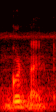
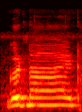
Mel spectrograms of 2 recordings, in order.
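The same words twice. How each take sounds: First: Said in the usual way. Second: good night called out higher and louder; loud cheery goodnight. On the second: Shown as a demonstration. Streamer calls goodnight to her viewers, louder and higher. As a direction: sing out good night brightly with a lift. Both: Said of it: "बहुत बार बोल दिया यही same dialogue".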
